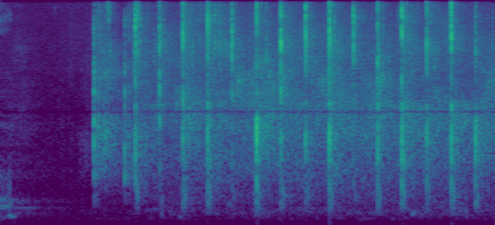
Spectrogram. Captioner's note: crowd applauding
